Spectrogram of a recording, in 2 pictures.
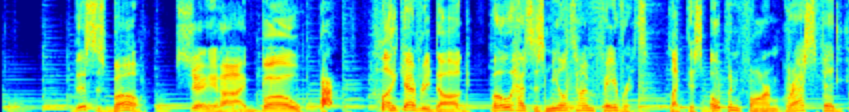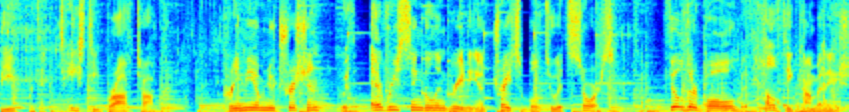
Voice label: Commercial Demo; Demo Reel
